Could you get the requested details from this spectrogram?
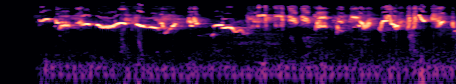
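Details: Oriental magpie-robin, known locally as kacer, singing energetically: a rich run of whistled, warbling phrases sliding between mid and high pitch, then a rapid series of sharp repeated notes in the second half, with a quiet background.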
